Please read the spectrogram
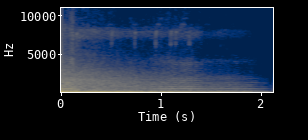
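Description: A bee buzzing: a steady, pitched buzz over a deep low rumble, both fading out at the very end.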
